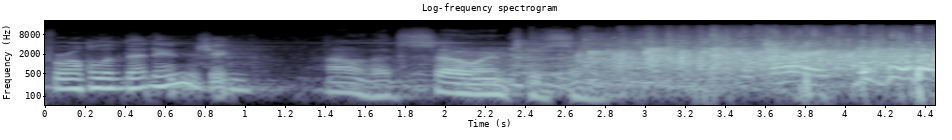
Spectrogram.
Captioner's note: applause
